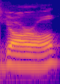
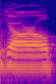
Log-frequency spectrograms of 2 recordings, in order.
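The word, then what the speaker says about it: jarl: her to the Region's yarl which I hope is how you say that j a r l yl yl it's a yl okay good that's how I've been saying it in my head so thank God uh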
